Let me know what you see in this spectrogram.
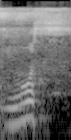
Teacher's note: Mus langsung ditarik sinnya tipis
